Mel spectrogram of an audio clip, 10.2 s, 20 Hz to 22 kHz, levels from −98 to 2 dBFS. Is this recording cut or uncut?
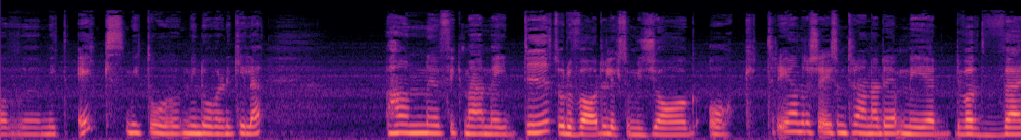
uncut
